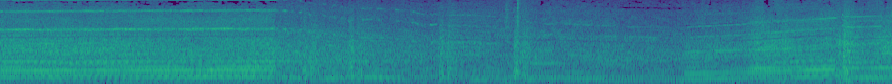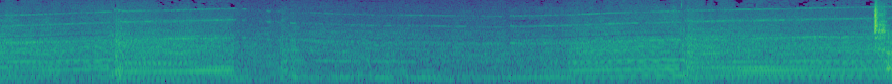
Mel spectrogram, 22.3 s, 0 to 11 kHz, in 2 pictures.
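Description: A Ruf GT3 race car in iRacing at VIR: the engine revs loudly and climbs through upshifts, drops on lifts and braking, then surges again out of corners, close and continuous with no talk.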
